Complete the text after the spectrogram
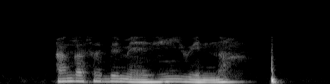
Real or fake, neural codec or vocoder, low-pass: real; none; 3.6 kHz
